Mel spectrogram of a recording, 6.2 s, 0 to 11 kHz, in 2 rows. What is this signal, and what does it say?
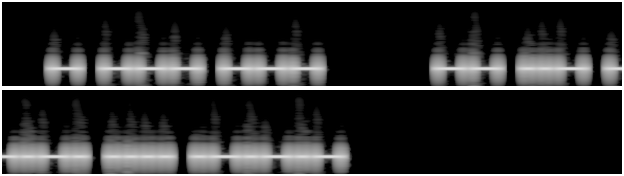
Morse code, heard as a keyed tone, about 28 wpm, 700 Hz. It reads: TOO MUCH.
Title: 2x Word-Spacing - Sentences from Top 300 Words - 28wpm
